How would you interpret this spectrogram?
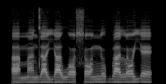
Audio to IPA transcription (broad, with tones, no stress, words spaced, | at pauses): a˨mã˨˦da˧ja˧ wɔ˧sɔ˧ no˦ba˧lɔ˦jɛ˦˨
